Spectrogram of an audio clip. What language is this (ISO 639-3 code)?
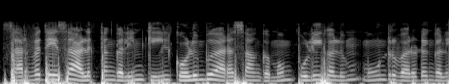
tam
